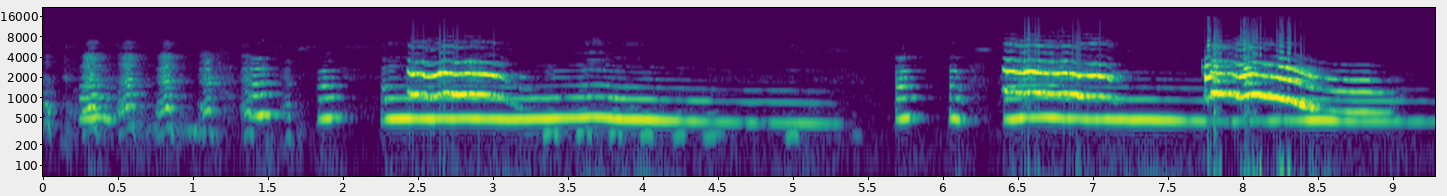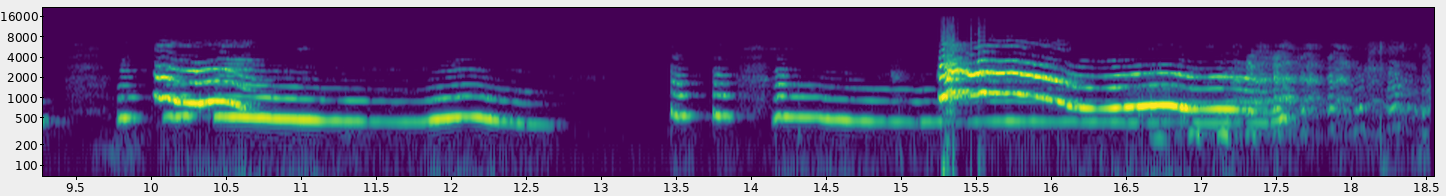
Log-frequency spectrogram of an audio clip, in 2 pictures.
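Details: Miniature Schnauzer singing: drawn-out howls with wavering, sliding pitch, broken into several phrases with short yips between and brief silences, plus a few sharp clicks.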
